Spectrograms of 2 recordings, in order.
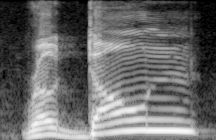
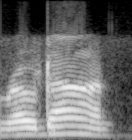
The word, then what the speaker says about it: Rodón: Rodón, how do we get it perfect when you start for the Giants? You said it right the first time, Rodón.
